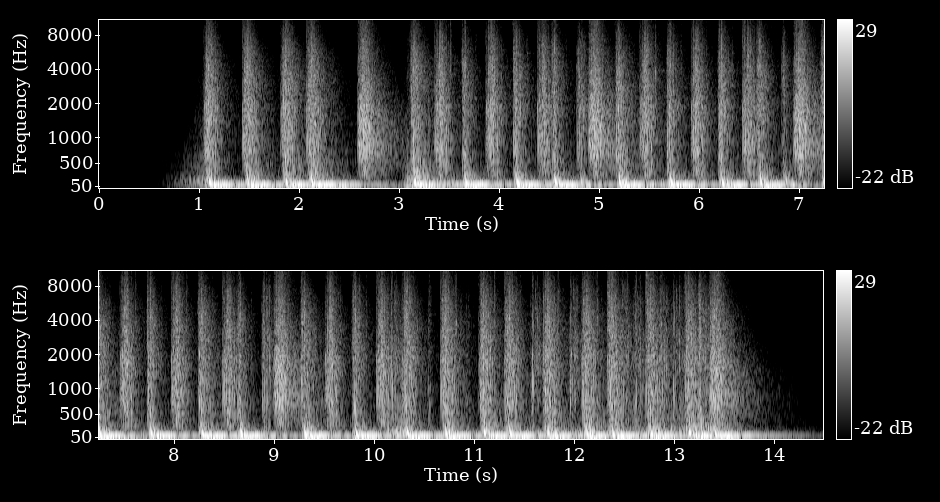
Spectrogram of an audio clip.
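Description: Music with a heavy bass line and fast, regular percussive hits, coming in about a second in and fading out near the end.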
